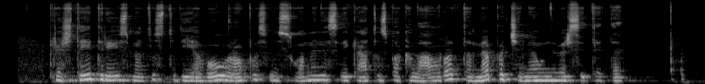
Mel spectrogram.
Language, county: Lithuanian, Šiauliai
